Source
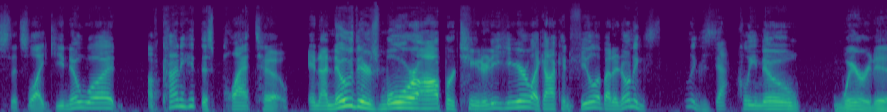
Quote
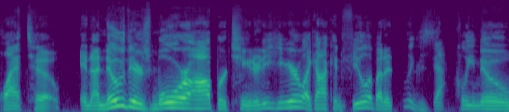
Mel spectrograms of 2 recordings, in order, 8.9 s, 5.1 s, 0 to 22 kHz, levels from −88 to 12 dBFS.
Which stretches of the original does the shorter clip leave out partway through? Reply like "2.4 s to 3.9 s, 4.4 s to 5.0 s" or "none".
6.2 s to 6.7 s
